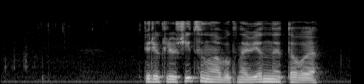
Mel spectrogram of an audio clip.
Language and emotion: Russian, neutral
